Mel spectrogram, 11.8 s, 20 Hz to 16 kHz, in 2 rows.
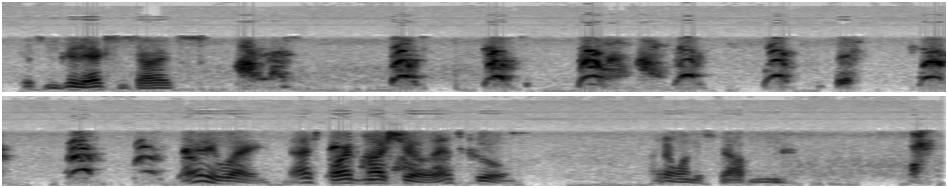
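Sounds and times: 
speech: 0.2s - 1.9s, 7.2s - 9.2s, 10.0s - 11.0s
dogs barking at each other: 1.5s - 7.3s, 7.9s - 8.6s.

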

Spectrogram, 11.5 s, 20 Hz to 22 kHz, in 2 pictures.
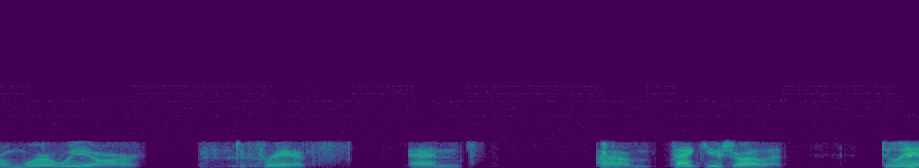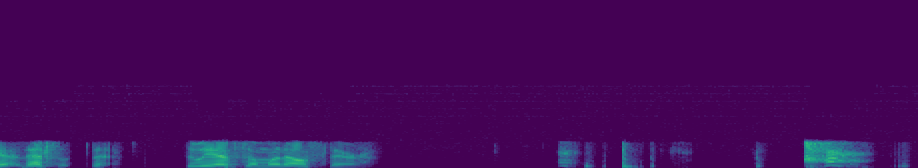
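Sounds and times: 
speech: 0.0s - 3.0s, 3.7s - 8.1s, 10.8s - 11.4s
babies coughing: 10.8s - 11.3s.

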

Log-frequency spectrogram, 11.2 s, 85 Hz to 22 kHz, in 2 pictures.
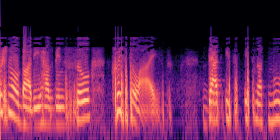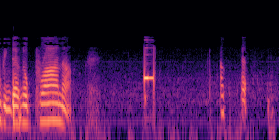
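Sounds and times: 
speech: 0.0s - 3.3s, 4.0s - 7.1s, 10.0s - 10.6s
electronic beep on a phone line signalling an incoming caller: 8.5s - 8.7s.

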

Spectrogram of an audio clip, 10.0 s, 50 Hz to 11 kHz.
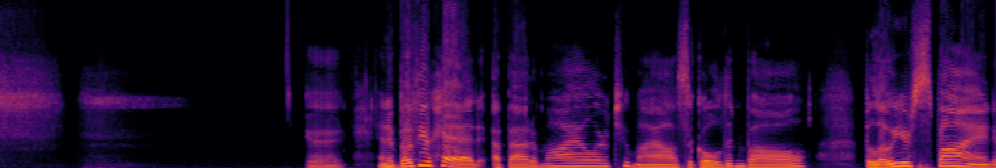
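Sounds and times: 
deep breath during a relaxation exercise: 0.0s - 1.9s
speech: 3.1s - 9.9s.

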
